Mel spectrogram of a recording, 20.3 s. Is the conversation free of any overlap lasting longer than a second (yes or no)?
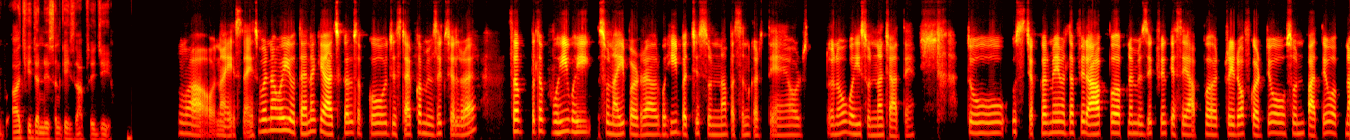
yes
